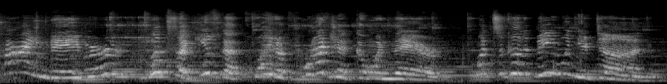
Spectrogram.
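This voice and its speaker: Woman as salesy neighbor, radio comedy spot, slow emphatic swooping delivery, echoey stage. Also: big pitch swings, loud music behind the voice, exaggerated voice. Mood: friendly, knowing. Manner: emphatic, drawn-out pitchwoman delivery. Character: eager salesy female next-door neighbor. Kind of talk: comic radio-commercial acting. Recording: echoey stage, distant mic.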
